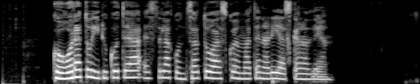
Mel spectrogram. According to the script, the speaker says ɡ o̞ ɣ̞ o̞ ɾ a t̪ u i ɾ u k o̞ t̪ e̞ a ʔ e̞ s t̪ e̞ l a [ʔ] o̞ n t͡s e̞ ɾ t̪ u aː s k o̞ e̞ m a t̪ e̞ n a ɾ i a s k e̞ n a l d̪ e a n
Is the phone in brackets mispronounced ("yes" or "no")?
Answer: yes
